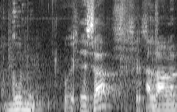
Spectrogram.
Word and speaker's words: Ngoumou: Si vous voulez rencontrer le père, ça s'écrit Ngoumou, mais ça se prononce Goumou.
